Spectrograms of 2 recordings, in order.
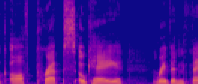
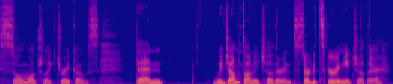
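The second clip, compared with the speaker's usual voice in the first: plain reading voice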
